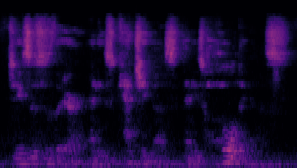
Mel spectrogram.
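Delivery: soft tender assurance; tender reassurance. Real, not acted. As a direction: comfort them gently.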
